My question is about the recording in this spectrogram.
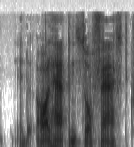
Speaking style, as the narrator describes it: Creighton stuttered

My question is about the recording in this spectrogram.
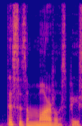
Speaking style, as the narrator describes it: he said, sighing

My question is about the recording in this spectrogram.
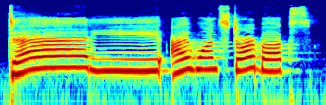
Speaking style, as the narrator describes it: When hungry, they yelled

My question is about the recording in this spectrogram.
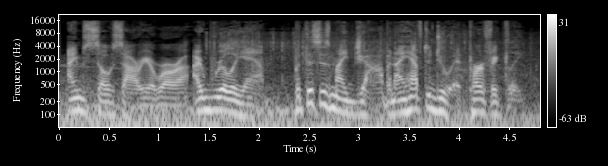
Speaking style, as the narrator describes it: while muttering

